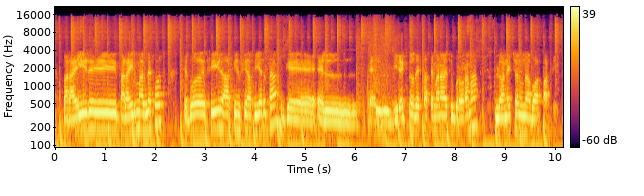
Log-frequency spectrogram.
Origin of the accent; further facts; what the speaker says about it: Valencian Community, Spain; como decimos aquí en Valencia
